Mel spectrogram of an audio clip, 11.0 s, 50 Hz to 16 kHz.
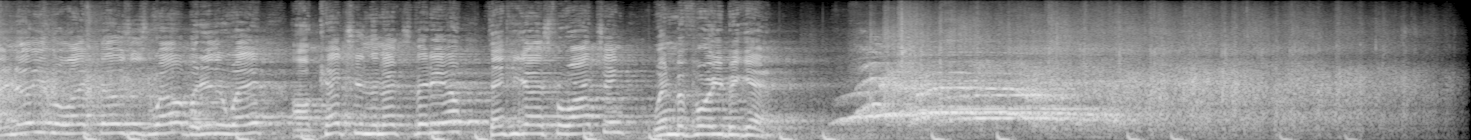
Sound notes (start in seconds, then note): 6.2 crowd; 6.3 clapping and cheering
